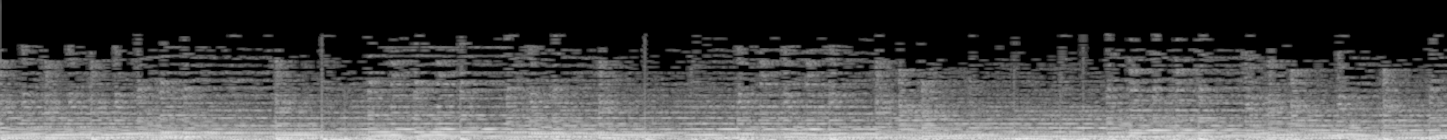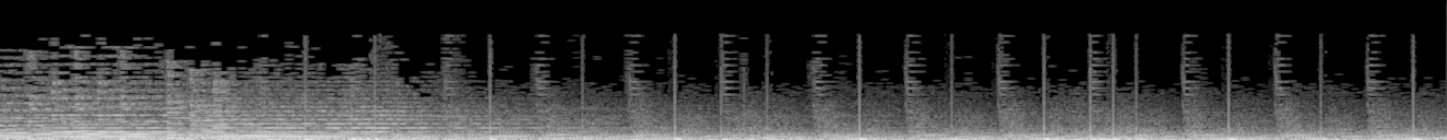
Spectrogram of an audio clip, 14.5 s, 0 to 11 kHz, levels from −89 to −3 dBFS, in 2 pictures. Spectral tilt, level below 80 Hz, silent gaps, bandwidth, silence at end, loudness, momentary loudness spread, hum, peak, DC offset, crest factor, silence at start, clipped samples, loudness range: -7.5 dB/octave; -28 dBFS; none; 8.6 kHz; 0 s; -20 LUFS; 7 LU; none; -4 dBFS; under 0.1%; 14 dB; 0 s; under 0.1%; 6 LU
